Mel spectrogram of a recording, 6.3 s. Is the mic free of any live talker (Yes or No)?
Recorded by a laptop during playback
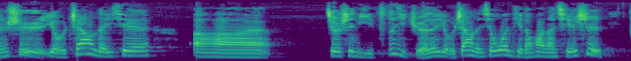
Yes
